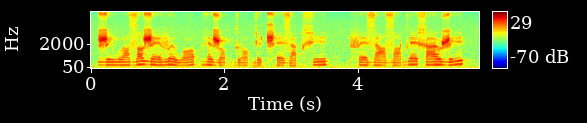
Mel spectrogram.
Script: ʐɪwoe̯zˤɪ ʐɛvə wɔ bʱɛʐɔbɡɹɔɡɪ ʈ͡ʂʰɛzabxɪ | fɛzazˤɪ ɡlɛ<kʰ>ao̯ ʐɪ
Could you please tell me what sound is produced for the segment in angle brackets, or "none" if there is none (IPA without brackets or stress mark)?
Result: x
